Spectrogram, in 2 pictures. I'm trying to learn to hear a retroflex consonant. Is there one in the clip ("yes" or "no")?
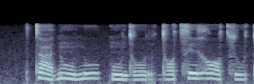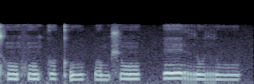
no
